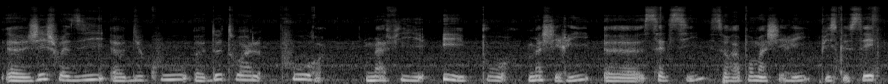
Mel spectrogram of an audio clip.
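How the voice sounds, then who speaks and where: Chatty woman unboxing, mellow voice. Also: on the low side, steady tone, a little slow, a little hiss or hum. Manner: chatty, rambling, frequent hesitations. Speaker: vlogger. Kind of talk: casual unboxing chat.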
